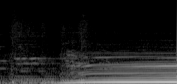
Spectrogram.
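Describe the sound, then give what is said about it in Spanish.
A single loud moo from a dairy cow, starting with a rough grunt, then rising into a long, steady, low bellow that swells toward the end. No talking. “Muy bien, la vaca que da la leche, que luego transformamos en el dulce de leche.”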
